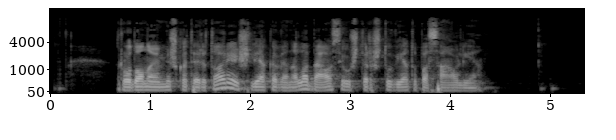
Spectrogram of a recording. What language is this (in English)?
Lithuanian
